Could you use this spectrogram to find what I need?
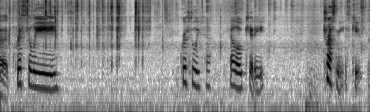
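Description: Paper rustles in a woman's hands.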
